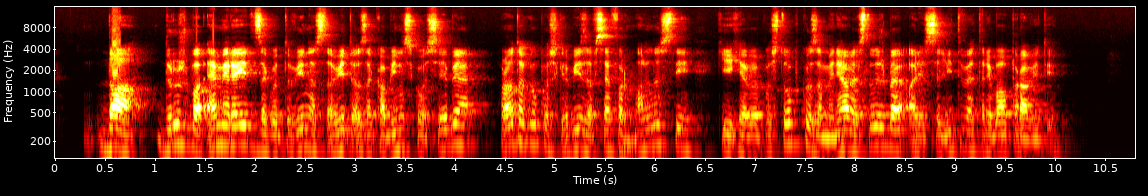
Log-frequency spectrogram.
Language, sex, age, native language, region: Slovenian, male, 18-29, Slovenian, Drava region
